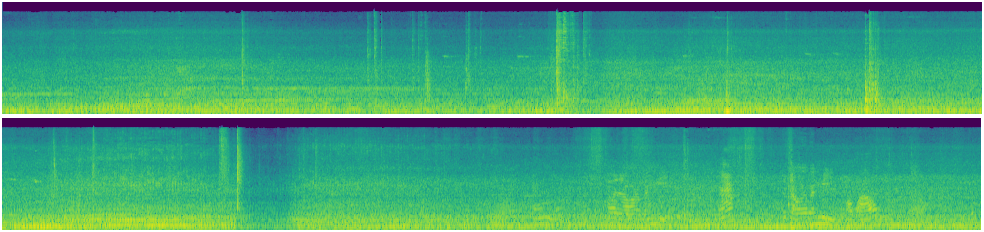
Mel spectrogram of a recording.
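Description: Busy street ambience: a steady rumble of road traffic with faint chatter of people in the background and a few sharp clicks.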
